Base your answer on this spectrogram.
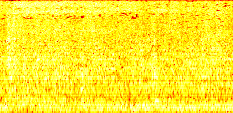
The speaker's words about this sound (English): It has certainly happened to many of us. You forget to put the garbage cans at the curb, and you don't do it until you hear the roar of that trash truck.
